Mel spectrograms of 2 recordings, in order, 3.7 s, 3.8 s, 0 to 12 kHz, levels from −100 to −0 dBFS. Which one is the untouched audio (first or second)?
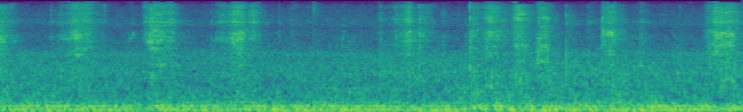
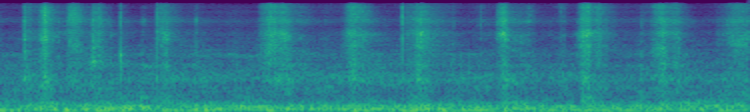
first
